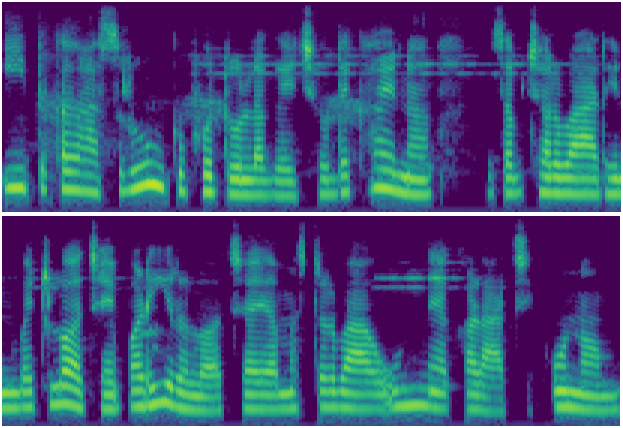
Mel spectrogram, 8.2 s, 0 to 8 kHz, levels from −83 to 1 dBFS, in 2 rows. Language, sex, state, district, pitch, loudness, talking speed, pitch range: Angika, female, Bihar, Bhagalpur, 180 Hz, -18 LUFS, 180 wpm, 165-200 Hz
